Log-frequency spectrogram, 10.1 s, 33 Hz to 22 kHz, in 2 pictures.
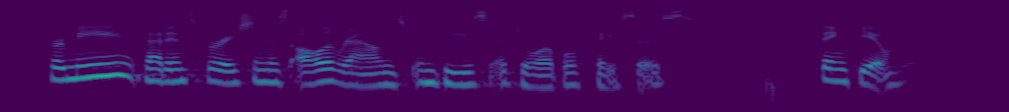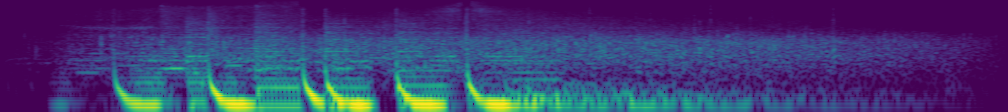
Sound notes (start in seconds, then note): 4.9 audience applauds; 5.2 upbeat music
